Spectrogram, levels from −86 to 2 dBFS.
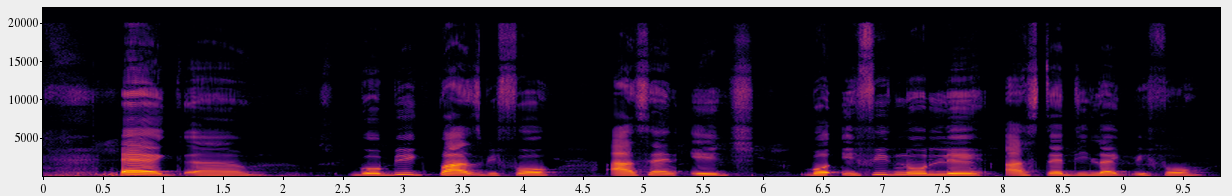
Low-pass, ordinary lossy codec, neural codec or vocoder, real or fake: none; none; none; real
